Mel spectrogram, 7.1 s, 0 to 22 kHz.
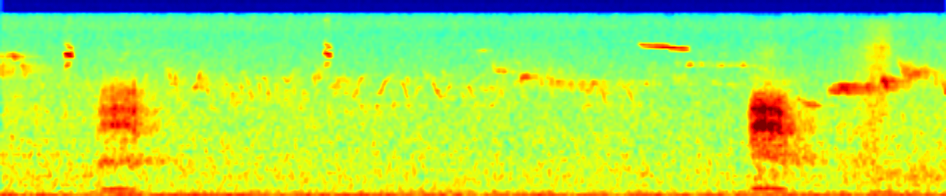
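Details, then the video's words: Roe deer near Morpeth, Northumberland, August 2012, giving two hoarse, gruff barks spaced roughly five seconds apart over a quiet rural hiss, with faint high birdsong between them. "Roe Deer Barking"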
